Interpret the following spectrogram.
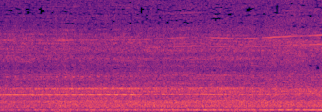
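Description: KEN magnetic-base drill running steadily with a constant whine as its cutter bores slowly through the thick rubber of a ship's tyre fender. The rubber is smoking from the friction heat between the cutter and the tyre.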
